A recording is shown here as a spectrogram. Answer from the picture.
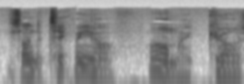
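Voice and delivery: usual speaking voice

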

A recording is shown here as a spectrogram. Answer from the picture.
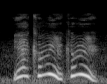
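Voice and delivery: very high, sing-song coaxing; high pet call. Real, not acted. Vlogger coaxing the dog to come, very high pet call.

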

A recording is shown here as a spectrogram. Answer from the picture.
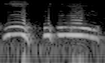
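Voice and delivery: breathy exhale into high hoots; real post-scare whooping exhale; repeated high whews. Real, not acted. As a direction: hoot the nerves out. Calming down after the scare.

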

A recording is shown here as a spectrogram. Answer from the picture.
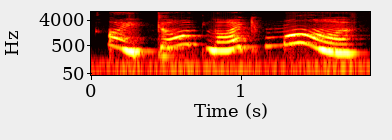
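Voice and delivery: high little chick voice, pouting; fussy chick. Acted. Baby kiwi refusing weta, high and pouty. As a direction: pout it out like a picky baby bird. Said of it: "says Hooey".

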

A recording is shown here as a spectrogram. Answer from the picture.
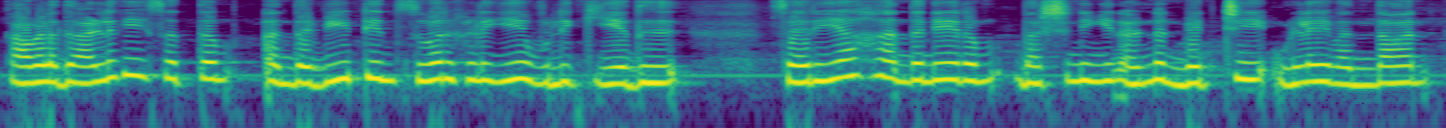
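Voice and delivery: plain reading voice

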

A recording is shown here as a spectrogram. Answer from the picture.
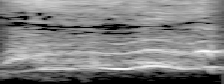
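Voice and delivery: very high laughing shout; drunks' yell imitated. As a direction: let out a wild howl mid-laugh. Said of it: "Tenían una gritera adentro".

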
